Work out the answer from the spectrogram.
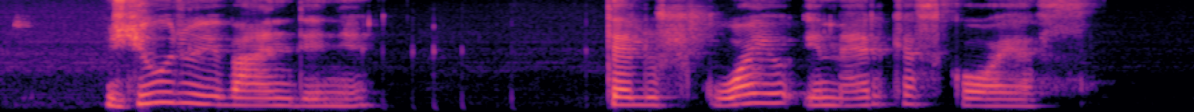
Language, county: Lithuanian, Šiauliai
